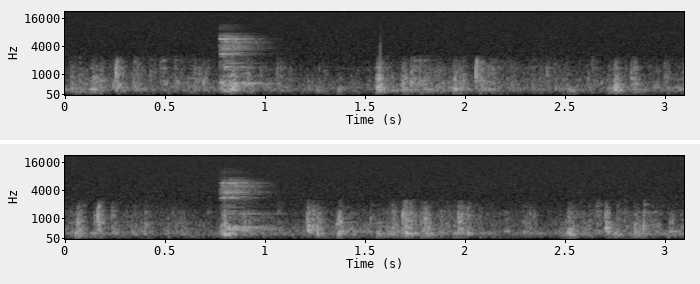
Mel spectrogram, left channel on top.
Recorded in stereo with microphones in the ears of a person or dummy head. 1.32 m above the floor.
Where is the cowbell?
35° left (ahead or behind), 5 m.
